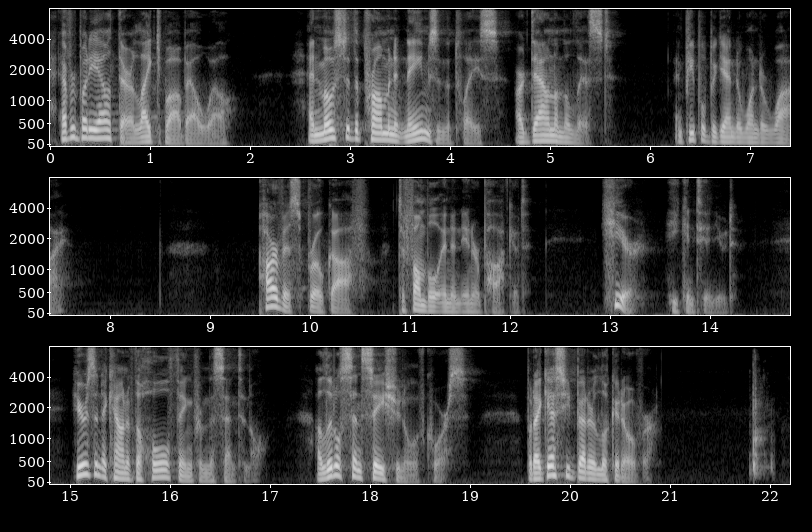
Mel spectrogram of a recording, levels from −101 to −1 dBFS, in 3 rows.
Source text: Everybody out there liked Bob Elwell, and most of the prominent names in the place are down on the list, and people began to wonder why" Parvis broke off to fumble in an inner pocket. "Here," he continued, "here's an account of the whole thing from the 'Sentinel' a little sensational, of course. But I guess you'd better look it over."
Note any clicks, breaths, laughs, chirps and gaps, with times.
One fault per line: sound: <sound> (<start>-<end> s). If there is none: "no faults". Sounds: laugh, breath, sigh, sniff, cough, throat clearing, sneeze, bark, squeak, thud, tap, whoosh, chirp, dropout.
sound: sniff (21.8-22.1 s)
